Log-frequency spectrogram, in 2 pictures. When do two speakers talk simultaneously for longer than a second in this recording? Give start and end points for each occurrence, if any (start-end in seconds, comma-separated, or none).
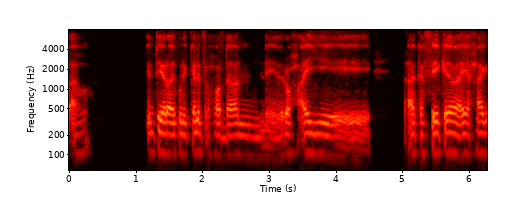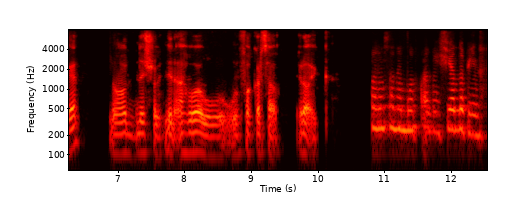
none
